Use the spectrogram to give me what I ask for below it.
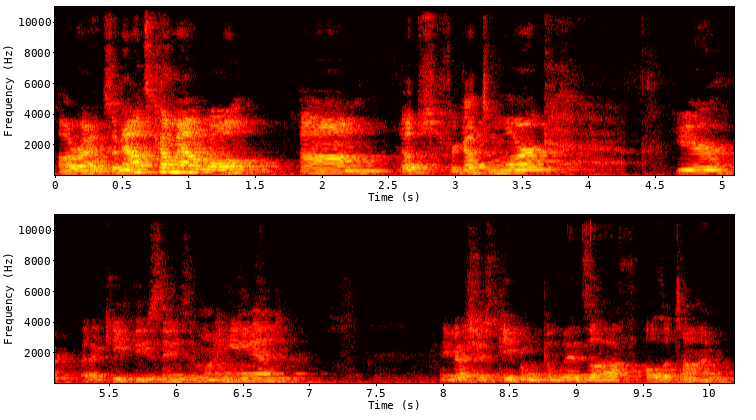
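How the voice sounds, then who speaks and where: A man's voice: on the high side, a bit bright, a little hiss or hum. Echoey, distant man with a cold, narrating. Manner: halting, self-narrating, repeats each call. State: has a cold, throat-clearing. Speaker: dice betting demonstrator. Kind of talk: casual play-by-play commentary. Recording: very echoey room, distant mic.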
